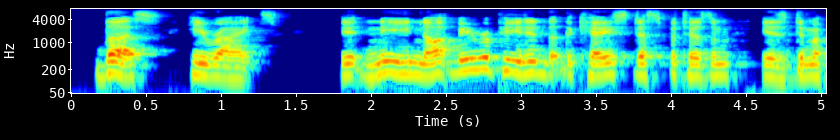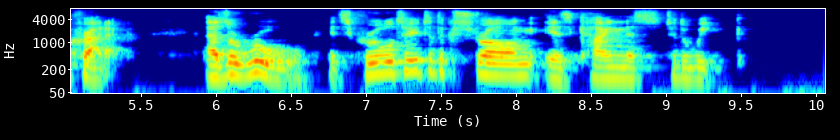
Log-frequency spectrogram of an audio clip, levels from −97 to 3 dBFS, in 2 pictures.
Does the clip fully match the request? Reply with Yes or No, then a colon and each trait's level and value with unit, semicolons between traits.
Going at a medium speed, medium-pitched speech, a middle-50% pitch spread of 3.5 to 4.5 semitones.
Yes: average, 160 wpm; medium, 145 Hz; average, 3.8 semitones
